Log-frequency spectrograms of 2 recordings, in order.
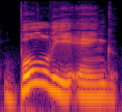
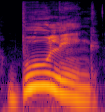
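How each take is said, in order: First: The word is said with three syllables. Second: The word is said with two syllables. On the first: The speaker calls it right. "They don't say bullying with three" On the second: The speaker calls it wrong. "They say it with two"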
